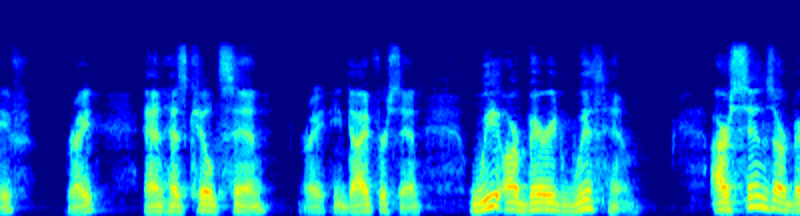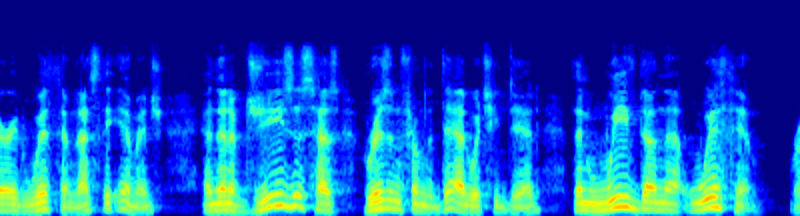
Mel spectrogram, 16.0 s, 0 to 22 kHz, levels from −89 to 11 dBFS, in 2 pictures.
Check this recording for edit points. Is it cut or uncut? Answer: uncut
